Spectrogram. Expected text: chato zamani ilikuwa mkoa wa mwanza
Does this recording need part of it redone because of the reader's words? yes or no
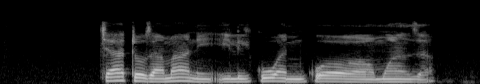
no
